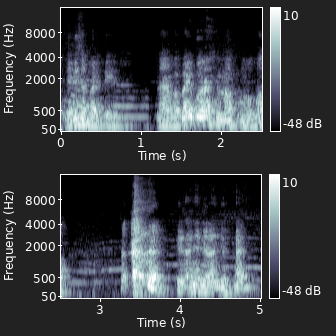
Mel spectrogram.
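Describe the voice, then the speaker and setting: A young man's medium-pitched, fairly quick voice, Indonesian with Sundanese coloring, belongs to an Islamic preacher speaking on family. He keeps the congregation engaged through animated, humorous tales about himself. The audio is echoey, mic'd from afar, with background noise.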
